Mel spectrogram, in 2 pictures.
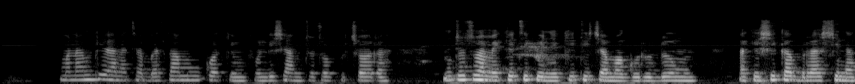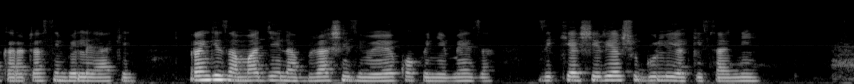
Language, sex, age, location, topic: Swahili, female, 18-24, Nairobi, education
